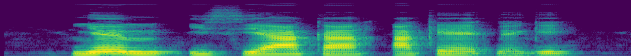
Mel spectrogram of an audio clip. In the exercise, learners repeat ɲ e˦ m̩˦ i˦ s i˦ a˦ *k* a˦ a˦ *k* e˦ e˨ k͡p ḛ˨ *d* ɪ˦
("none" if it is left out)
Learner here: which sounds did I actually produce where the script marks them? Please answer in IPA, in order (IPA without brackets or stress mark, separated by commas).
k, k, ɡ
